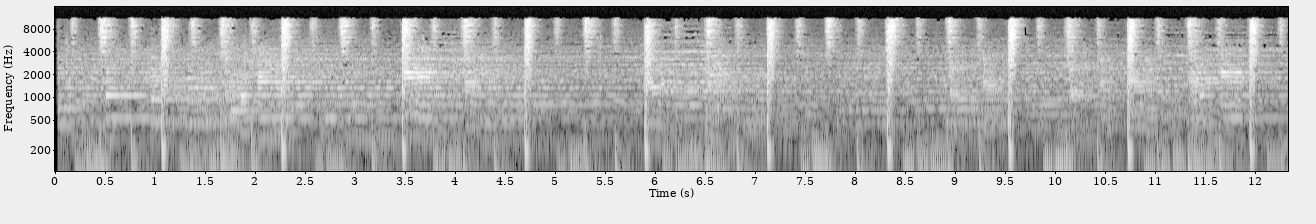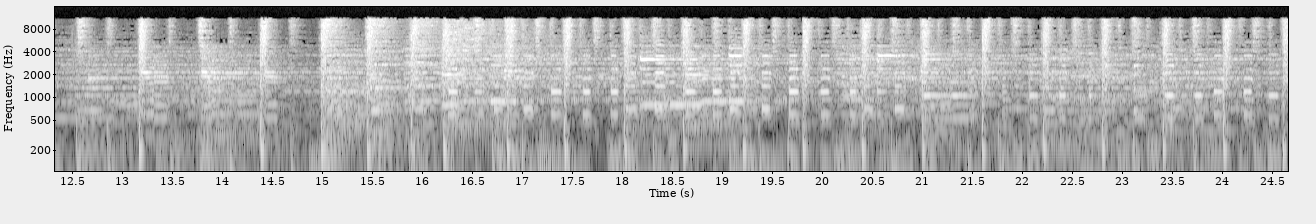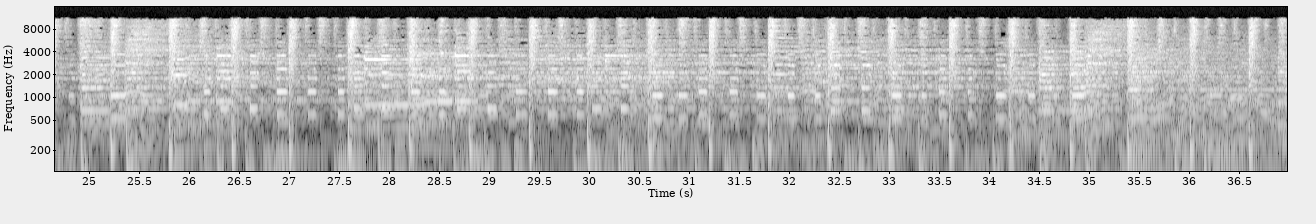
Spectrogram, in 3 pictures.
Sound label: disco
